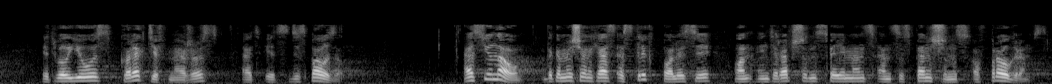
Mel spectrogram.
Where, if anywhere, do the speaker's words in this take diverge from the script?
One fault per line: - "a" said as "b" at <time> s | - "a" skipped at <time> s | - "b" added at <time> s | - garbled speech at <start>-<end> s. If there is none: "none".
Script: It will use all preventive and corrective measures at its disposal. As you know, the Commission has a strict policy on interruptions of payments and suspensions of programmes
- "all preventive and" skipped at 1.1 s
- "of" skipped at 8.3 s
